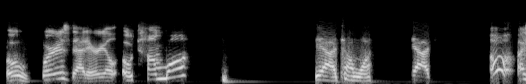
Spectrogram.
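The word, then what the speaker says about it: Ottumwa: ariel and um oh where is that ariel otumwa yeah yeah oh i said it right good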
